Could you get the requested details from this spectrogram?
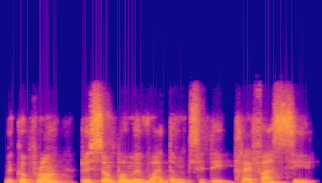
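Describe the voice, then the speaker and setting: A man who grew up in the United States with Italian as his first language, telling a personal story in French with an American English accent, halting and often restarting his phrases. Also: a little high, steady tone, vocal fry, slightly rough. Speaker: speaker at a language club meeting.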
